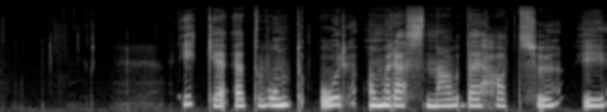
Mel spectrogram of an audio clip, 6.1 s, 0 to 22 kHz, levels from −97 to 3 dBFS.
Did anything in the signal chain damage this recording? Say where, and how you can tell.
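No, nothing along the chain seems to have harmed this speech recording, so there's no stage to point a finger at.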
